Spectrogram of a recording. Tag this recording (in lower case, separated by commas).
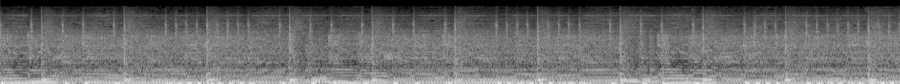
music, exciting music, disco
